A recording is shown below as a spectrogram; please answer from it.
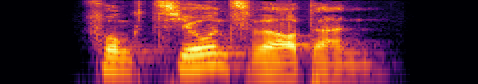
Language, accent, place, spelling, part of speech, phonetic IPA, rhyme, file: German, Germany, Berlin, Funktionswörtern, noun, [fʊŋkˈt͡si̯oːnsˌvœʁtɐn], -oːnsvœʁtɐn, De-Funktionswörtern.ogg
- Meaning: dative plural of Funktionswort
